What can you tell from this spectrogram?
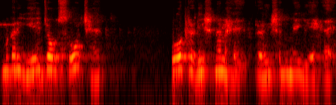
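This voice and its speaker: Older dance guru, woman with marathi accent, unhurried lecture, slightly high voice, faint room ambience. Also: a little hiss or hum, rough recording. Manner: reflective, sings phrases to illustrate. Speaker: kathak guru teaching. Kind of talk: lecture with sung syllables.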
